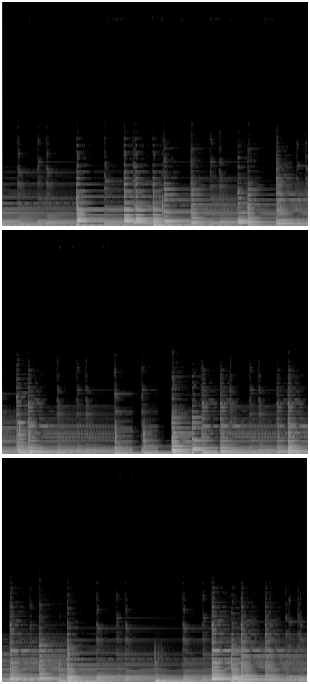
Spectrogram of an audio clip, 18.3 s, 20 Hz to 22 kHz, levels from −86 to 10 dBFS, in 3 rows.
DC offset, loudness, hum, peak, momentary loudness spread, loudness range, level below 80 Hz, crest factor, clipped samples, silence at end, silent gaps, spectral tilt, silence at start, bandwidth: under 0.1%; -28 LUFS; none; -8 dBFS; 10 LU; 3 LU; -40 dBFS; 18 dB; under 0.1%; 0 s; none; -7 dB/octave; 0 s; 8.8 kHz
